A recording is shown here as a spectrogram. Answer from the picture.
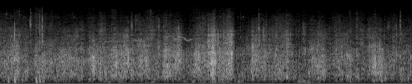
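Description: Footsteps crunching on a dry, sandy dirt track: a steady walking pace of about two to three steps a second.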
